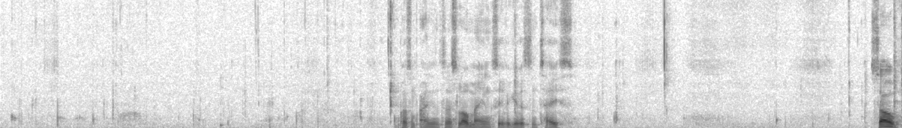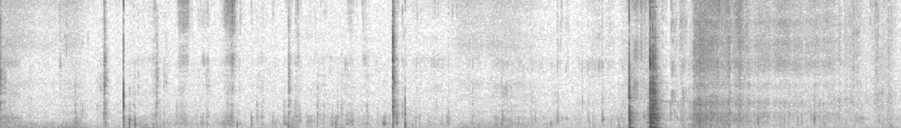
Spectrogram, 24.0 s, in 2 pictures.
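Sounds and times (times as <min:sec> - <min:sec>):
person chewing food: 0:00.0 - 0:05.3, 0:07.8 - 0:09.4, 0:10.2 - 0:21.2.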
